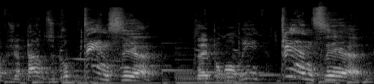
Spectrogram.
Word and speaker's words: DNCE: Toute la maudite été, ils étaient fatigués avec cette tune-là, puis je parle du groupe DNCE. Vous avez pas compris? DNCE! Comment est-ce qu'on prononce?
